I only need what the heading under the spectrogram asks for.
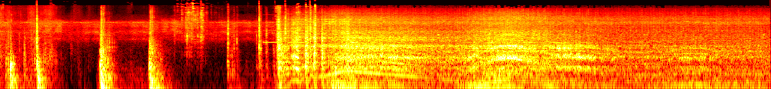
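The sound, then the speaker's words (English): A few sharp door thunks, then a car engine starts and revs up and down as it drives off, a loud, steady rumble continuing to the end with no talking. “The giant car resembled a white demon, and but for the dust would have appeared to be sailing in the air.”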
